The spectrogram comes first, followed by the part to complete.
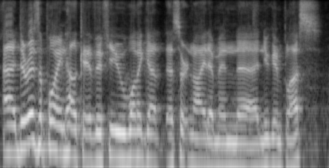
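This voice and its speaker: A man's voice: mid-range voice, steady tone, brisk, pushed and bright. A man casually commentating a video game on a live stream, chatting with viewers in a rambling, good-humoured way.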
